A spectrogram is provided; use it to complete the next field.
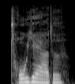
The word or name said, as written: trohjertet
